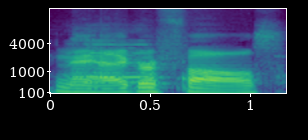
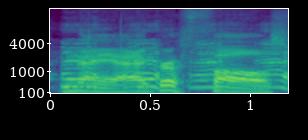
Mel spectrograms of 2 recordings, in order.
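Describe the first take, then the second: First: "Niagara Falls" lower and slow; slow teasing repeat; slow drawn-out repeat. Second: "Niagara Falls" sung out high; high teasing exclamation; teasing call. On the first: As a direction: drag it out to rub it in. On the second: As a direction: tease her tears with a high "Niagara". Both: Real, not acted.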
